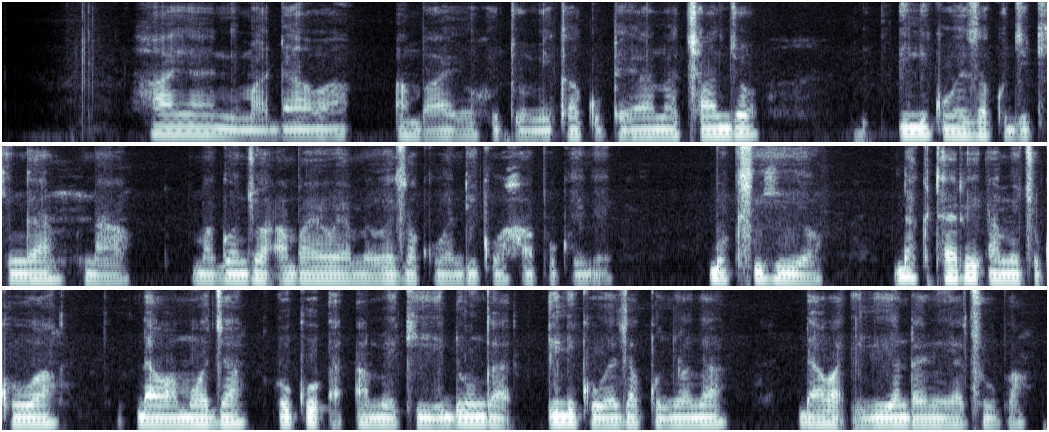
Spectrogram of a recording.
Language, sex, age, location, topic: Swahili, male, 18-24, Kisumu, health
